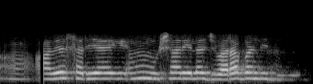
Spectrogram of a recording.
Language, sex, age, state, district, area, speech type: Kannada, female, 18-30, Karnataka, Chitradurga, urban, conversation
